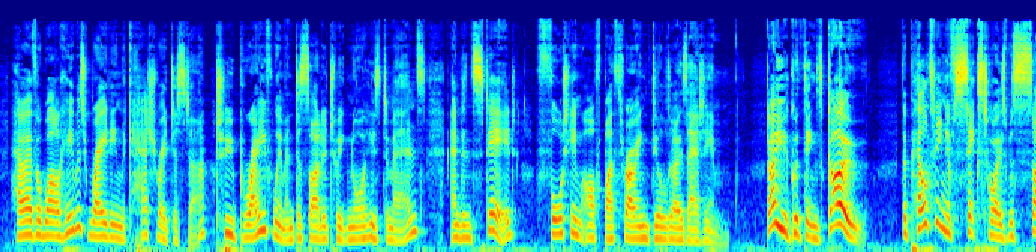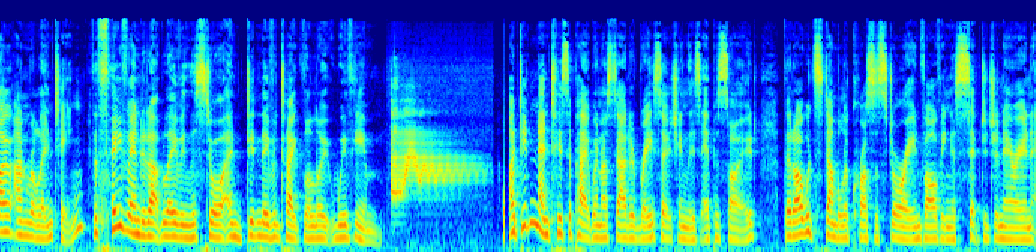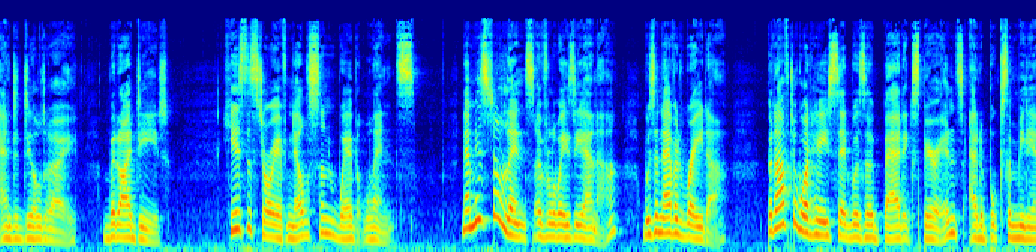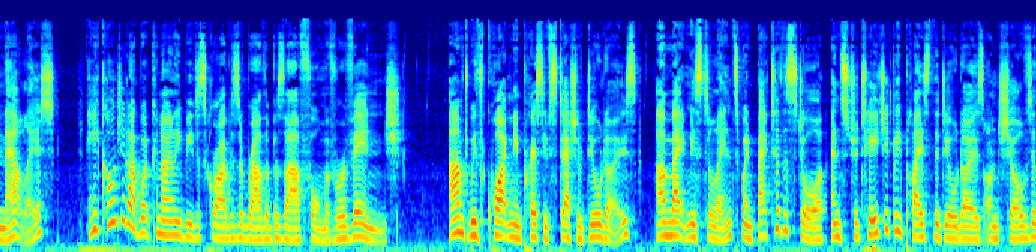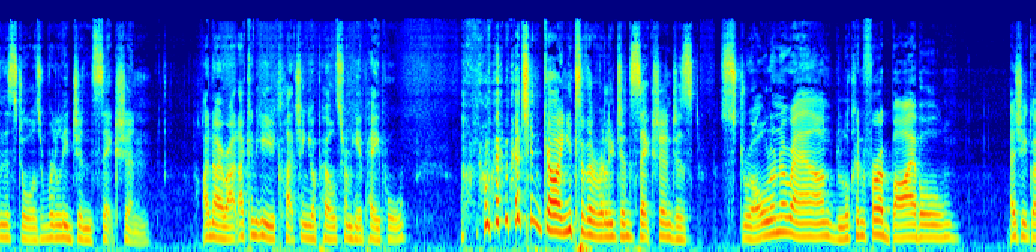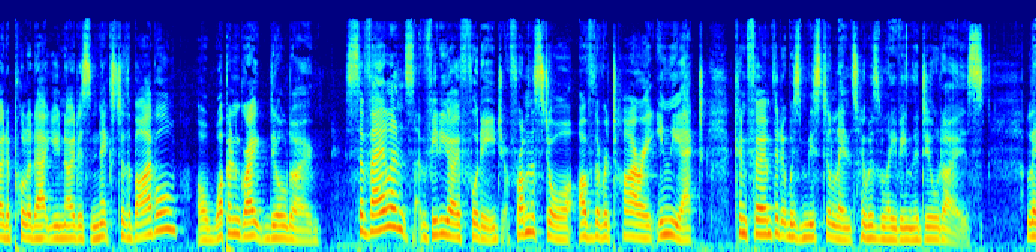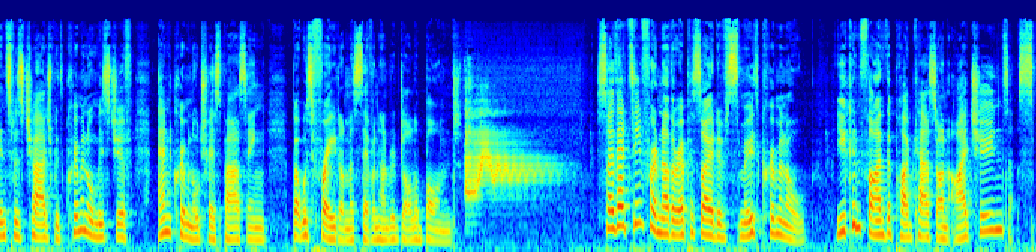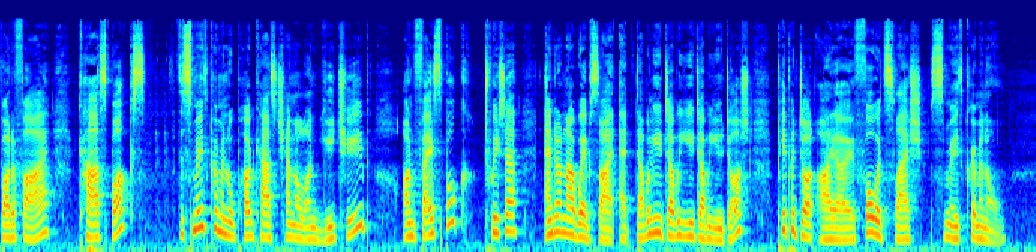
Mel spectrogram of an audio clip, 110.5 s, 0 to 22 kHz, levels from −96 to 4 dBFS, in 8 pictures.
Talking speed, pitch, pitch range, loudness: 150 wpm, 165 Hz, 145-195 Hz, -23 LUFS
